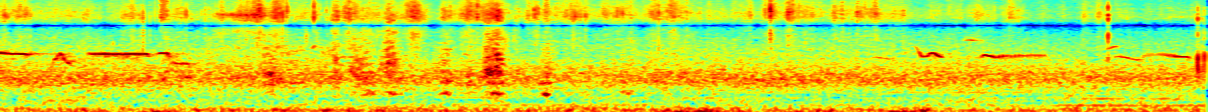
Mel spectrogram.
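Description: Two dogs, an English Pointer and a Bernese Mountain Dog, play-fighting on grass, with soft dog vocal sounds and scuffling. A steady low rumble sits on the microphone, and a few short high chirps are heard.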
